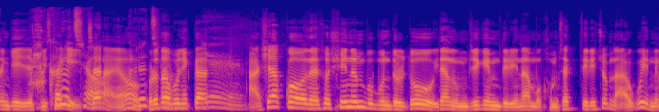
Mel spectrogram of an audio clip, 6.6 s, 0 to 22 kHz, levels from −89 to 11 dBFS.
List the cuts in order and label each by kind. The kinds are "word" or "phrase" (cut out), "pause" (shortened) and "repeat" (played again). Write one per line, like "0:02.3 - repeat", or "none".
0:04.4 - phrase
